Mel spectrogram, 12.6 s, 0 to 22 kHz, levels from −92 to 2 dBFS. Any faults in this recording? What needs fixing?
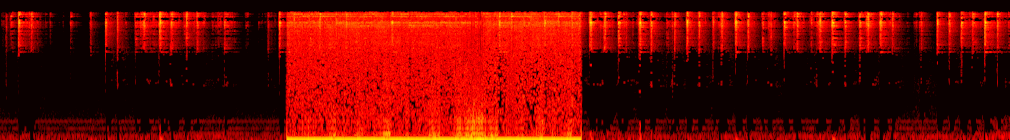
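Low bit depth without dither, 3.59 to 7.27 s: the sound turns coarse and grainy, with distortion that tracks the signal and is roughly as loud as the sound itself. This likely comes from truncation to about 5 bits with no dither, so rounding error follows the waveform. Keep audio at full resolution throughout processing and apply dither whenever reducing bit depth.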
